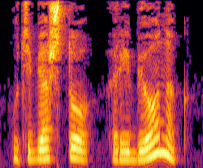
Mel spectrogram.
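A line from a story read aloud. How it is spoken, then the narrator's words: Stunned breathless exclamation. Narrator (Russian): ошарашенно выдохнула Ника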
